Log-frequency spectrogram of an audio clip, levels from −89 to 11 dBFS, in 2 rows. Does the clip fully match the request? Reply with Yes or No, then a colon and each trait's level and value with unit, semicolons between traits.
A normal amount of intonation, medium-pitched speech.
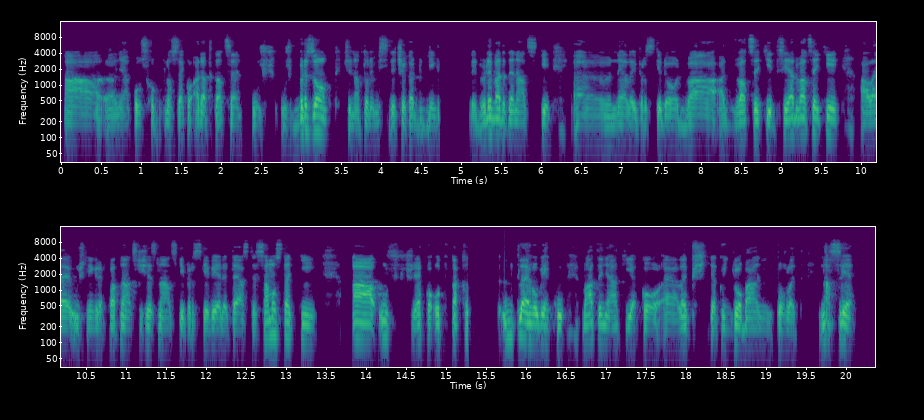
No: average, 3.2 semitones; low, 110 Hz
